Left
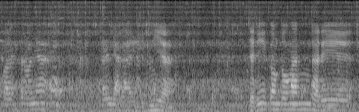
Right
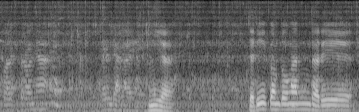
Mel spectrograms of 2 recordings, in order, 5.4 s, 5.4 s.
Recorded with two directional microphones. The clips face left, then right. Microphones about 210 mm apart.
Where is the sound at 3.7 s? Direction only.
45° right (ahead or behind).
